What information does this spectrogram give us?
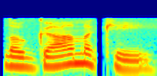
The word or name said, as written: logomachy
